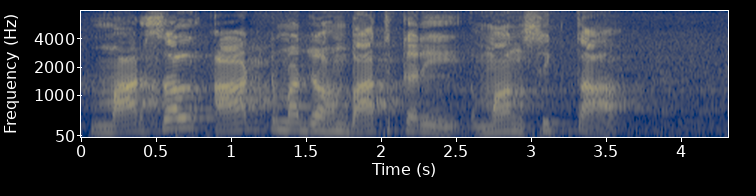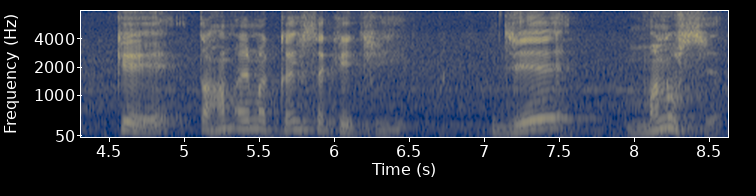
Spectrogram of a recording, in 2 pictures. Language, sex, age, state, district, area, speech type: Maithili, male, 45-60, Bihar, Saharsa, rural, spontaneous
